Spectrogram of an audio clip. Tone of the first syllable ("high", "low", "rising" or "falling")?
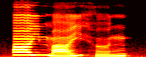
high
